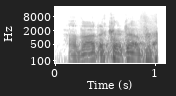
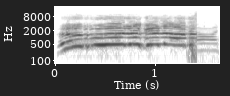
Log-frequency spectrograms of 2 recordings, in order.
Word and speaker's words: Avada Kedavra: Besides, you're saying it wrong. It's Avada Kedavra. Not Avada Kedavra.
